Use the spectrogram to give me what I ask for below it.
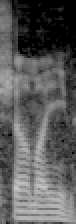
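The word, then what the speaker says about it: שמיים: that would be heaven it's always Shamayim heavens and the word is shamim it's spelled shenme yodme shen picture of two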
